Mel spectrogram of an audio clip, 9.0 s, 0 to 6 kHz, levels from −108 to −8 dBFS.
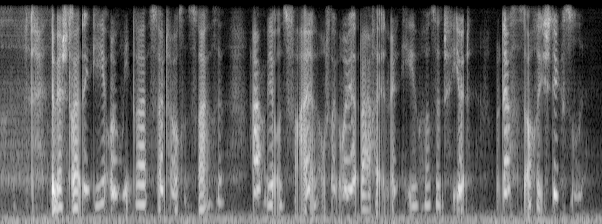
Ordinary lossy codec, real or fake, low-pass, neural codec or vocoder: none; fake; 5.4 kHz; autoencoder, 22.05 kHz, a latent of 192 numbers a frame, VITS, trained on many speakers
